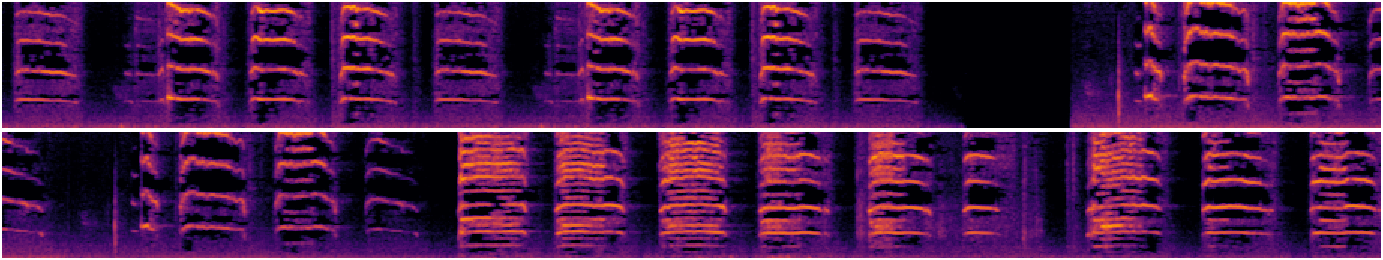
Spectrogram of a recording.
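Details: Long series of sharp, piercing mouse squeaks repeated roughly twice a second, pausing once briefly and then continuing, the later notes higher and more strained, over a soft low background hum.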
